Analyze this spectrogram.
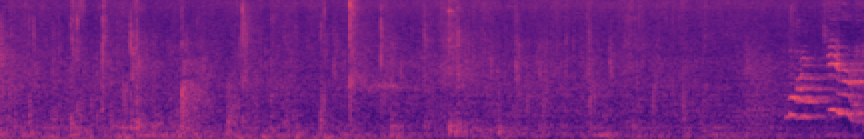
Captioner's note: thunder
